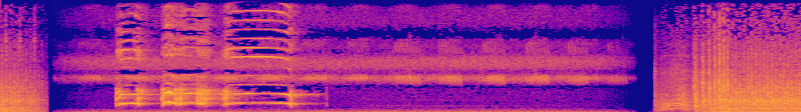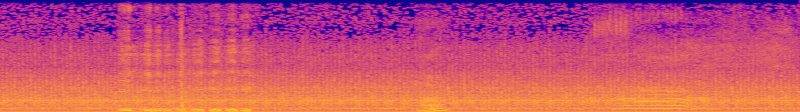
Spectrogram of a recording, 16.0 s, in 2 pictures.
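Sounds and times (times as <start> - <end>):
rooster crowing: 1.1 - 3.3
small motor running: 13.7 - 16.0.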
